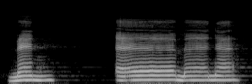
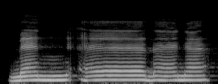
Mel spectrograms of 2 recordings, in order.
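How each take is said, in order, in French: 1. La voix s'arrête brièvement juste après le n. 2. Le n se fond doucement dans le son suivant. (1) "c'est la pause" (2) "la prononciation correcte est"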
